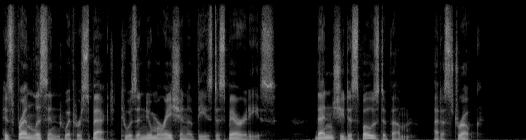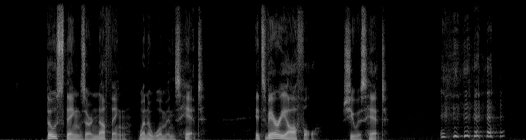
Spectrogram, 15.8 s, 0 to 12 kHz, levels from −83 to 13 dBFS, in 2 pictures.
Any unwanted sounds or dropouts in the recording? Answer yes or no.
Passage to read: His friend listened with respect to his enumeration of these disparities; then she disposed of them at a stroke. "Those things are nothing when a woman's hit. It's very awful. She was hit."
yes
